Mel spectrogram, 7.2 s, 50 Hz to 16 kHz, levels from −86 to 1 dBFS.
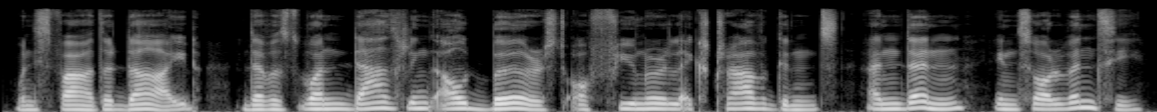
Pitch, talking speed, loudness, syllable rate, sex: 160 Hz, 125 wpm, -17 LUFS, 4.5 syllables/s, male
